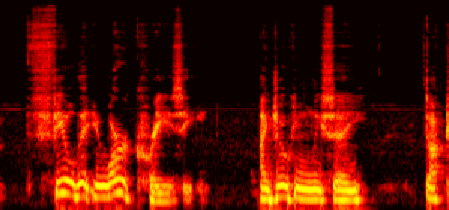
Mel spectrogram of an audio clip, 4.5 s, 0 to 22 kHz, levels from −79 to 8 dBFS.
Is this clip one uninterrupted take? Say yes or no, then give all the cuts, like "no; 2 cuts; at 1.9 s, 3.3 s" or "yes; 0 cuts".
no; 1 cut; at 2.4 s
